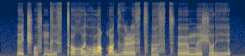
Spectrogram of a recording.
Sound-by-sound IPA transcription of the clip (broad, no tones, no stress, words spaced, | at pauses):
et͡ʃʼɔ̤snde̤stʼʊ ʁʷiɾɔ̤ lˠə qʷiɡʱəɭest͡sʼa̤s t͡sʼø mɪʃʊ ɾe̤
